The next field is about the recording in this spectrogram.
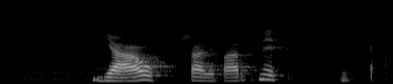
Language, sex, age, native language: Icelandic, female, 10, Icelandic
